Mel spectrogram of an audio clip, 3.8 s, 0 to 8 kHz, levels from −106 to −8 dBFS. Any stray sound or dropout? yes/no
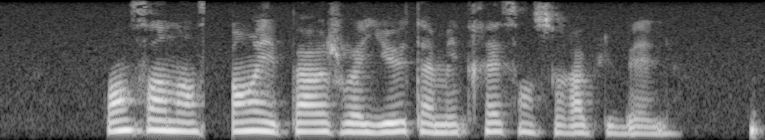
yes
